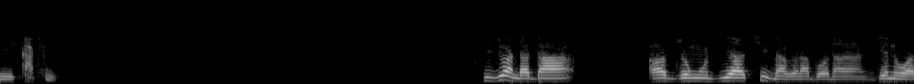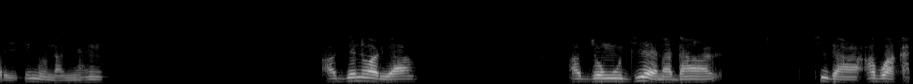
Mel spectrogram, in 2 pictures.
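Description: G.729 codec damage runs throughout: speech rebuilt from a filter and sparse pulses, cut above 3.7 kHz, rough and synthetic, fitting an 8 kbit/s stream.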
